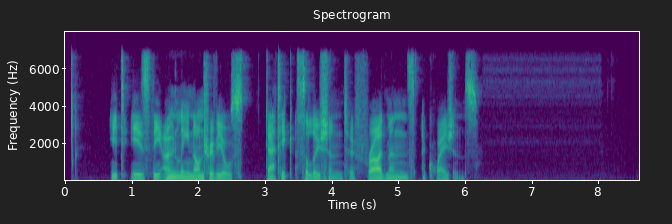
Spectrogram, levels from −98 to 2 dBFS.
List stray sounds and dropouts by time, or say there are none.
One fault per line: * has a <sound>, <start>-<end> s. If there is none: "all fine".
all fine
